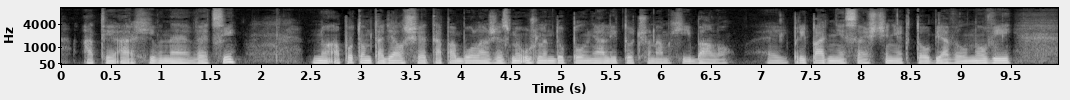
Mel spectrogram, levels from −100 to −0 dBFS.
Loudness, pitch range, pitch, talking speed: -22 LUFS, 100-110 Hz, 105 Hz, 160 wpm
